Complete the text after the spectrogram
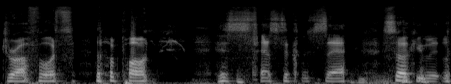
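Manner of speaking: talking while breaking into laughter. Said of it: "I can't say that shit without bre-, like, breaking".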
